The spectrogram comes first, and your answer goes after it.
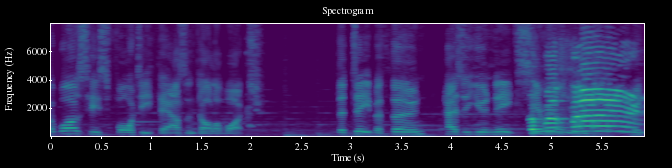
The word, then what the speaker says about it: De Bethune: The D Bethune has a unique serial number. It's a buffoon! Can you pronounce it, OC? It's De Bethune, actually, but...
